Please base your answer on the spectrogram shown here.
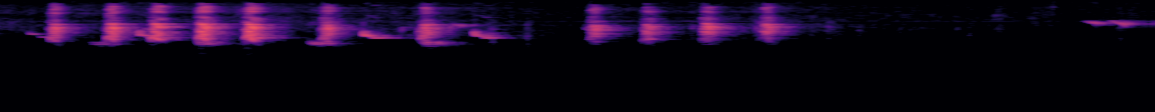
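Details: Birds in natural habitat giving quick high chirps, several notes in a row, a short gap, then four more evenly spaced chirps before fading into a faint hiss.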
